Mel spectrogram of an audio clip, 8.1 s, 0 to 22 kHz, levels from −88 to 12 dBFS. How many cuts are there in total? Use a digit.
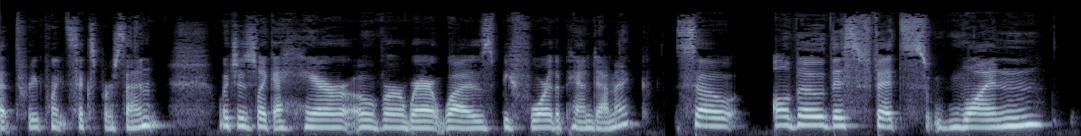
2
